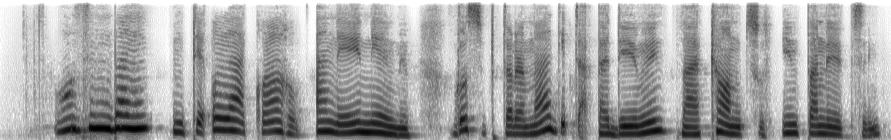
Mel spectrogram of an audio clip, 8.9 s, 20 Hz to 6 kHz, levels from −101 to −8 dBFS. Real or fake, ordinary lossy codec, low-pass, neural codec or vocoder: fake; none; 5.4 kHz; codec, 16 kHz, 0.5 kbps, X-Codec, HuBERT features, trained on balanced general audio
